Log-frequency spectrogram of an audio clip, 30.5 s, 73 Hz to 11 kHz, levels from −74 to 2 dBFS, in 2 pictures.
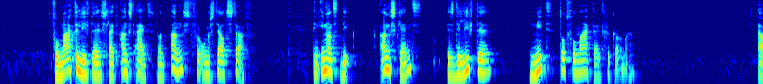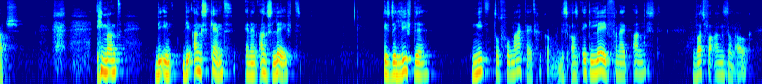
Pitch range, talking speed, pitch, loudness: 130-155 Hz, 100 wpm, 140 Hz, -29 LUFS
